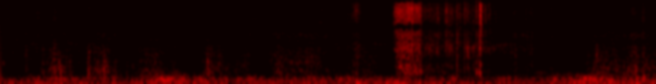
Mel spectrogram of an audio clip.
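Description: Hand trowel scraping and crunching into loose garden soil, with gloved hands working the dirt; two short, louder scrapes come about four and five seconds in.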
